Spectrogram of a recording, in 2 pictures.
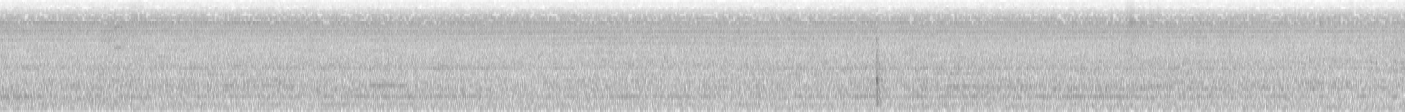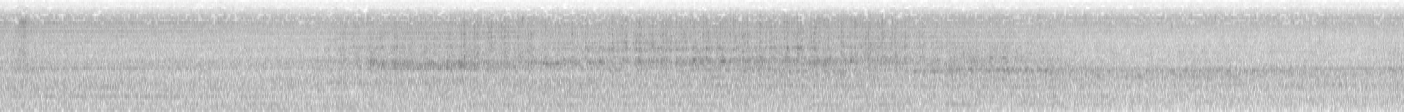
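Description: Amtrak diesel locomotive engine running steadily as the passenger train starts to pull out. From about two-thirds of the way in, a louder rushing of the moving train rises over it, then eases off near the end, with one sharp click about a third of the way in.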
